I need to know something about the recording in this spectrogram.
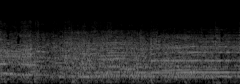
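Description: Several 600cc racing motorcycles at high revs, heard from a distance, their engine notes overlapping with small rises and falls in pitch.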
